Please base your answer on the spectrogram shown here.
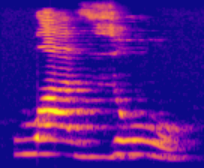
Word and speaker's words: oiseau: If you see, OI is a vowel sound, EAU is a vowel sound, so yes is pronounced as is. Oiseau.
